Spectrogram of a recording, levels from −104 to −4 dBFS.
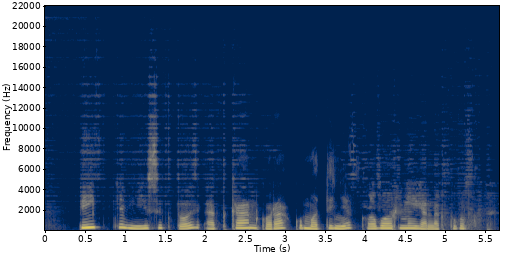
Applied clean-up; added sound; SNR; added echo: neural mask model DeepFilterNet 3.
